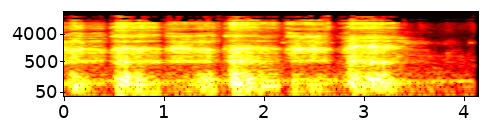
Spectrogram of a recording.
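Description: A man imitating a monster's open-mouthed panting: a string of breathy in-and-out pants ("hih-huh, hih-huh"), fading out near the end.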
